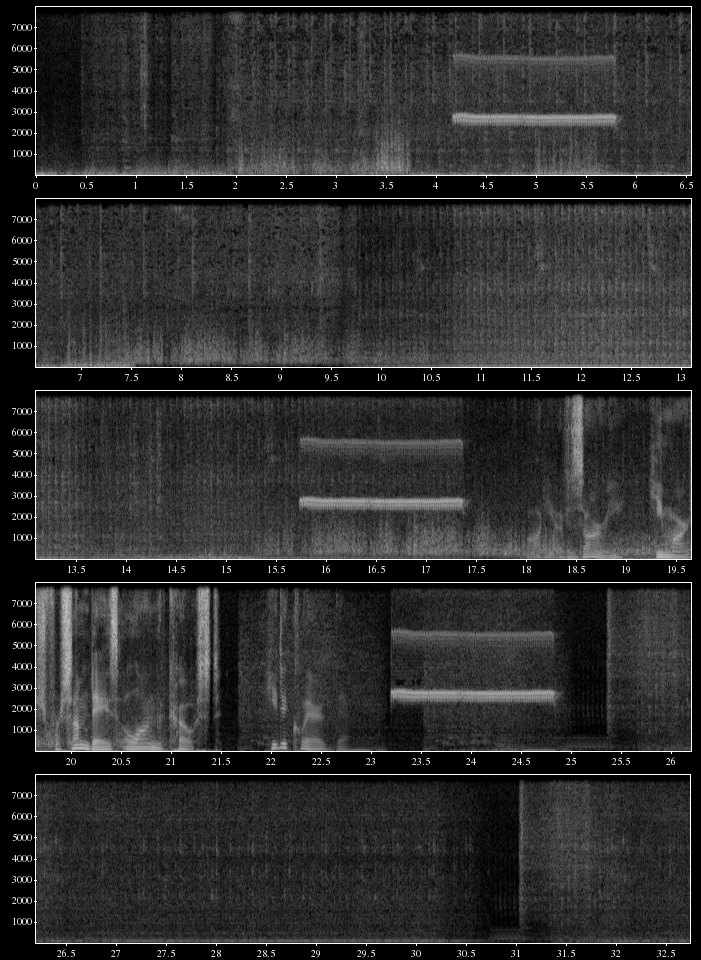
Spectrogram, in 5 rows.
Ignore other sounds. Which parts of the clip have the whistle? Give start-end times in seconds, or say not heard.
4.2-5.8, 15.7-17.4, 23.2-24.9.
